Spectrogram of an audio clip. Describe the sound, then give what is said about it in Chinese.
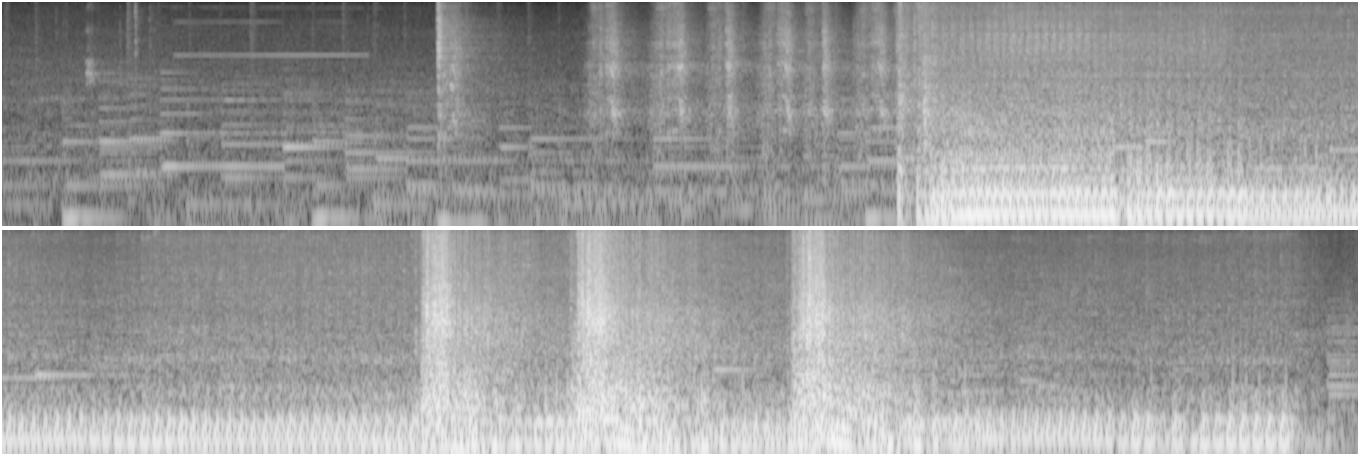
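After a few seconds of music, a deep, loud Harley-Davidson motorcycle engine rumbles steadily at idle, punctuated by three sharp throttle revs in quick succession before settling back to its heavy throb. “接下来我们准备来听一下哈雷。”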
